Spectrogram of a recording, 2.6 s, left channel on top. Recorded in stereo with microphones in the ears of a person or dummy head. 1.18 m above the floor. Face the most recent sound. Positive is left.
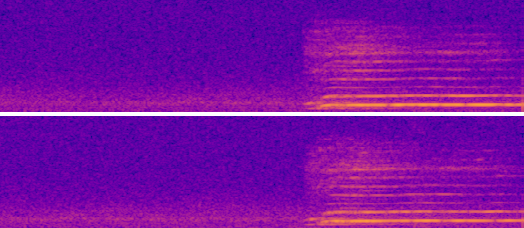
turn(degrees=70)  # may be behind; listen again after turning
